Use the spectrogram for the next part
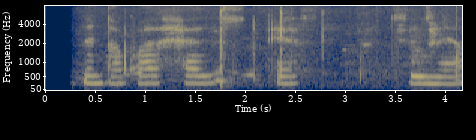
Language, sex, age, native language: Icelandic, female, 11, Icelandic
